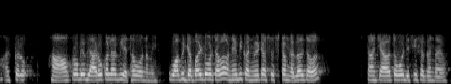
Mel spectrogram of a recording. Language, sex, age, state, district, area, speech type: Sindhi, female, 30-45, Maharashtra, Thane, urban, conversation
